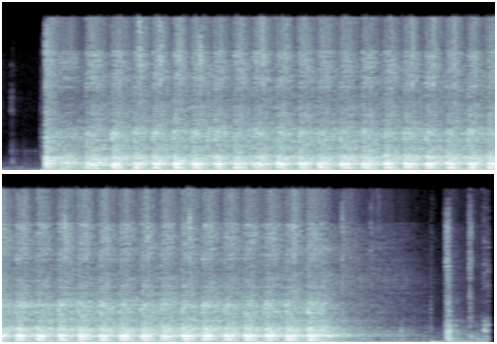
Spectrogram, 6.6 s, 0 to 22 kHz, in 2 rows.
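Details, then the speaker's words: Lotus Elise S1 laid up 10 years, head refitted with new uprated head gasket: cranked with coil lead off, steady even about 3.5 turns per second for five seconds, no firing, until oil light goes off. "But for now, let's crank it with the coil lead"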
